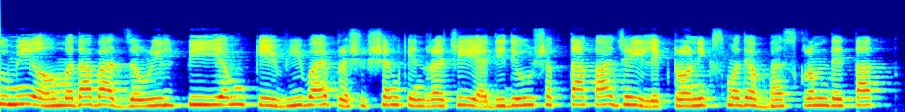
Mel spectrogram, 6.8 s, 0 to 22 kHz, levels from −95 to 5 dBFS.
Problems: background sounds at intervals, background conversations at intervals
